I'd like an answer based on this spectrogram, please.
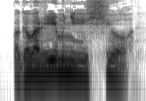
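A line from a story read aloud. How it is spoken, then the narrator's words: Barking. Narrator (Russian): рявкнул Бабайка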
